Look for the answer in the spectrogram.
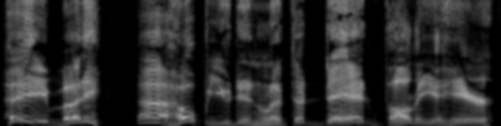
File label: trader male neutral greeting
